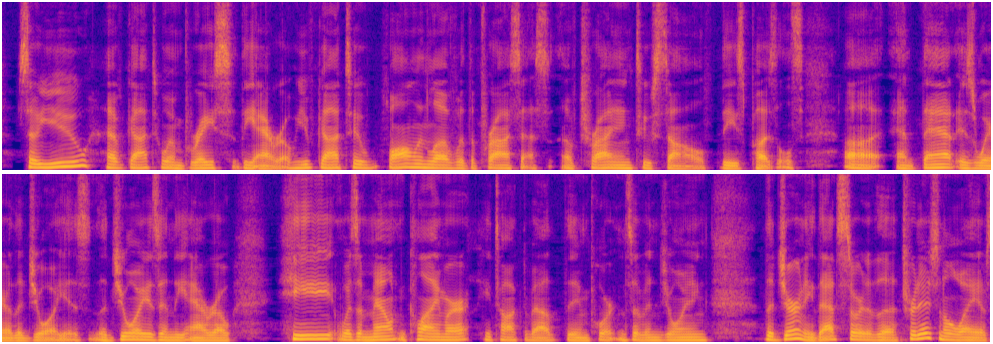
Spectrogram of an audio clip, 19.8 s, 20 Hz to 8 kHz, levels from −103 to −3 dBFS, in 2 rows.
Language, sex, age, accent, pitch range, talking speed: English, male, 50-69, American, 130-165 Hz, 175 wpm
